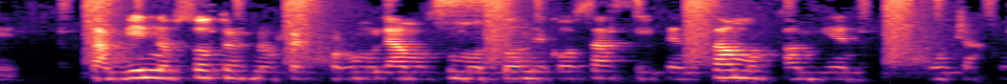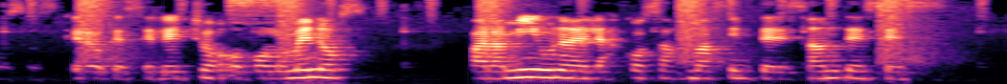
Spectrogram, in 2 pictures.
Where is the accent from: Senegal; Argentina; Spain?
Argentina; Berazategui, Buenos Aires Province; Yo soy de Berazategui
